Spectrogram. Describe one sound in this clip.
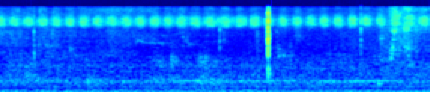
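A baitcasting reel clicks as hands handle it.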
